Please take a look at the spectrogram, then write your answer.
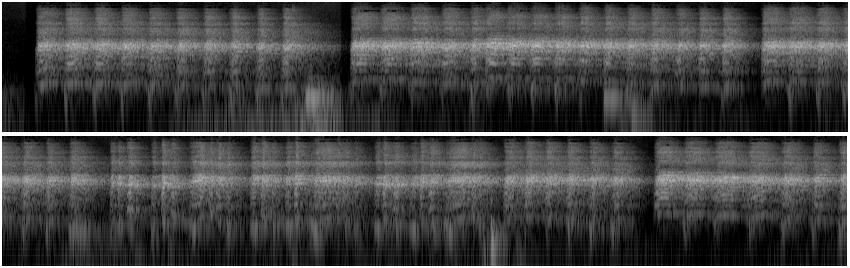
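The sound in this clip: A small-bore single-reed duck call is blown in loud, rapid strings of raspy quacks. Several bursts are separated by short pauses, with no talking over them.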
